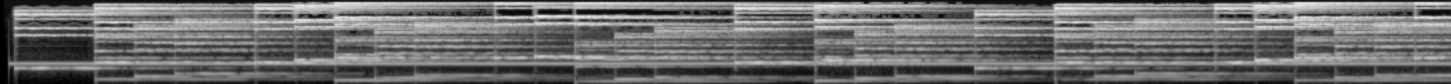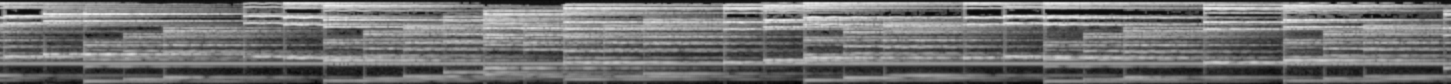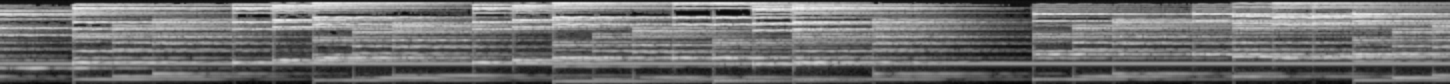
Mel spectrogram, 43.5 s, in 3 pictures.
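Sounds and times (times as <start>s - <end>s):
music box: 0.1s - 43.5s.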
